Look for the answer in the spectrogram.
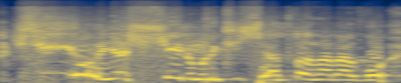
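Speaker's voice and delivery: high, forceful mock deliverance cry; imitating a heated exorcism prayer; fervent prayer. Mimics fervent Christians praying against demons.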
